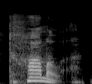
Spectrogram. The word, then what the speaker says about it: Kamala: It kind of looks like Kamala or Kamala, Kamala, and it's Kamala.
